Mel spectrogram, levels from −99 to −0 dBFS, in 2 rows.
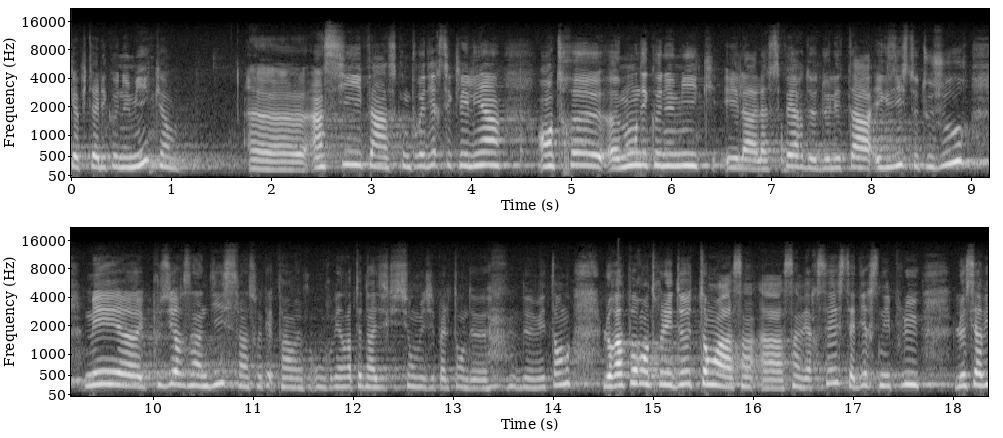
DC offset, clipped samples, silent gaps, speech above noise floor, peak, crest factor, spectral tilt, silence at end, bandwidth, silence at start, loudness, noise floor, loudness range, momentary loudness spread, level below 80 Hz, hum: under 0.1%; under 0.1%; none; 21 dB; 0 dBFS; 22 dB; -4 dB/octave; 0 s; 13 kHz; 0 s; -22 LUFS; -43 dBFS; 6 LU; 11 LU; -70 dBFS; none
